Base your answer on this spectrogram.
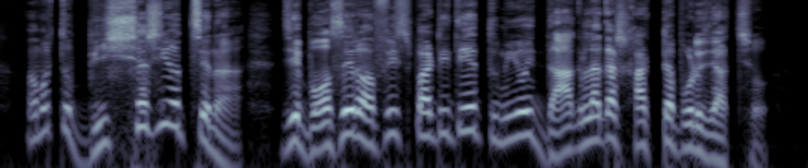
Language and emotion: Bengali, disgusted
